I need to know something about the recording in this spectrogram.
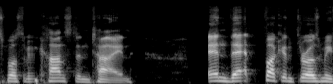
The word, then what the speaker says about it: Constantine: So apparently, when Alan Moore created him, it was not supposed to be Constantine. The name was supposed to be pronounced Constantine.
